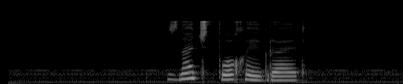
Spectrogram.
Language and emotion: Russian, neutral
